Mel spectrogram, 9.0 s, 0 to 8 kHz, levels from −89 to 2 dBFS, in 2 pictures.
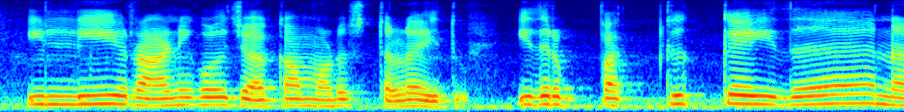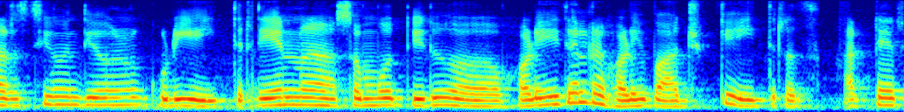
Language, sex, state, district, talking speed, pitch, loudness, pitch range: Kannada, female, Karnataka, Bijapur, 140 wpm, 190 Hz, -19 LUFS, 170-215 Hz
